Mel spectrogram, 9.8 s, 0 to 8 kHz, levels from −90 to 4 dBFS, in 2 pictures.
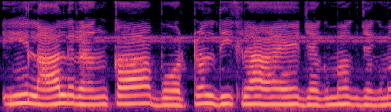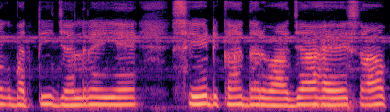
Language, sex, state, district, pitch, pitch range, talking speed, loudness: Hindi, female, Haryana, Jhajjar, 205 Hz, 195-215 Hz, 125 wpm, -15 LUFS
